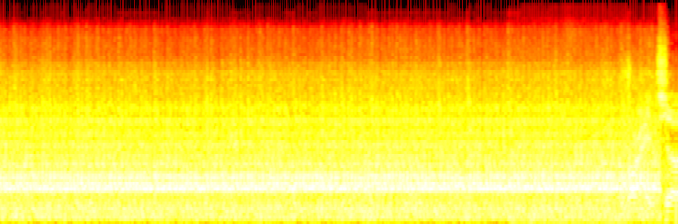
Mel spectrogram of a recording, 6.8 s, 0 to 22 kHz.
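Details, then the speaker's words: Squarebody K5 Blazer heater blower motor, possibly original: steady droning whir at one even pitch with a rough hiss behind it. It is noisy with poor airflow, and a worn squirrel cage is suspected. "as you heard glow motor has seen better days um for all we know it could be the original one in here so not only is it making noise but the airflow stinks probably because it's the squirrel cages and pieces not pushing good air"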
